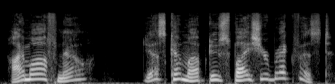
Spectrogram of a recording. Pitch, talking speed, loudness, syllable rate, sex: 205 Hz, 160 wpm, -18 LUFS, 4.5 syllables/s, male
